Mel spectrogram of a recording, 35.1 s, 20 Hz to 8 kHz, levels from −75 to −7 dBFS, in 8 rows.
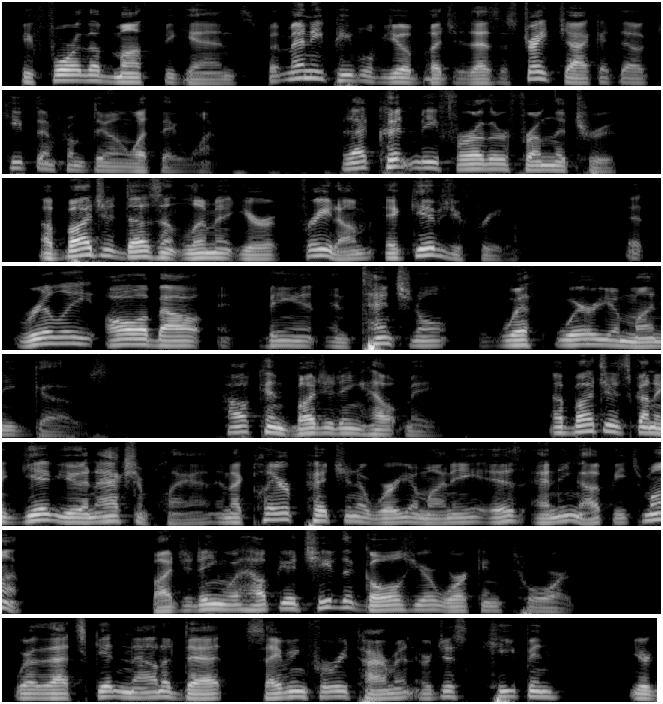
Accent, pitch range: American, 105-150 Hz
